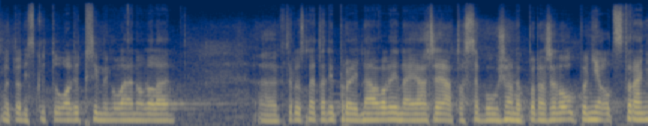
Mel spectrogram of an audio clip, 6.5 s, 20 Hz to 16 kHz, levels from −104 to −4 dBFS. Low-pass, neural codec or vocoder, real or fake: 14.4 kHz; codec, 32 kHz, 1.9 kbps, SNAC; fake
